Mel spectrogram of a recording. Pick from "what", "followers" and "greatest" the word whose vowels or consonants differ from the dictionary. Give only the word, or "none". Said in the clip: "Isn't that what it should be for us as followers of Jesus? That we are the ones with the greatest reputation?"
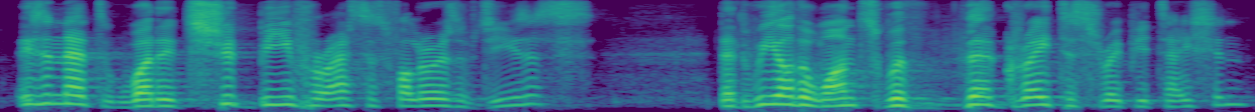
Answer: none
